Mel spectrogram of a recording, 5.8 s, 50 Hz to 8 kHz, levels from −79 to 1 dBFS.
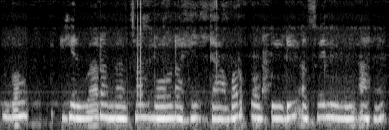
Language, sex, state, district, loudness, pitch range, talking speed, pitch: Marathi, female, Maharashtra, Gondia, -12 LUFS, 235-255 Hz, 90 wpm, 240 Hz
